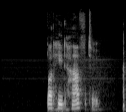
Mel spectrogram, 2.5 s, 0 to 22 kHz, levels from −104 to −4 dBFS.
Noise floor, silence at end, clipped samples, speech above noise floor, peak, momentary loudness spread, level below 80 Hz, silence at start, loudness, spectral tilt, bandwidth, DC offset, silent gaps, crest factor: -90 dBFS; 0.05 s; under 0.1%; 56 dB; -16 dBFS; 17 LU; -80 dBFS; 0.95 s; -34 LUFS; -6 dB/octave; 14 kHz; under 0.1%; none; 20 dB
